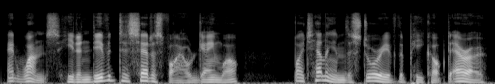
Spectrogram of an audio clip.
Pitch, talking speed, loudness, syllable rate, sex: 120 Hz, 220 wpm, -19 LUFS, 7.2 syllables/s, male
